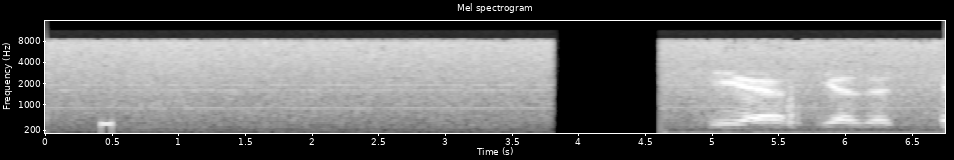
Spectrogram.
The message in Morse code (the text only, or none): none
